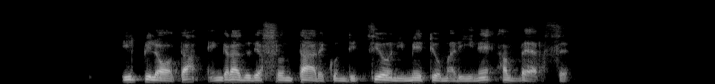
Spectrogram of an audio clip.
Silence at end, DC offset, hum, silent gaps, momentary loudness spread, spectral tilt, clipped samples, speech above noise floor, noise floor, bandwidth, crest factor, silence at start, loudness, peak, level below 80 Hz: 1.5 s; under 0.1%; none; none; 8 LU; -7 dB/octave; under 0.1%; 57 dB; -83 dBFS; 7.6 kHz; 20 dB; 1.25 s; -27 LUFS; -8 dBFS; -74 dBFS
